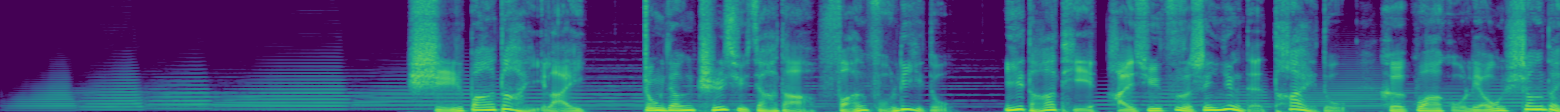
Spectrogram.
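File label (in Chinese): 专题片税务局廉政教育片; 巨鹿县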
